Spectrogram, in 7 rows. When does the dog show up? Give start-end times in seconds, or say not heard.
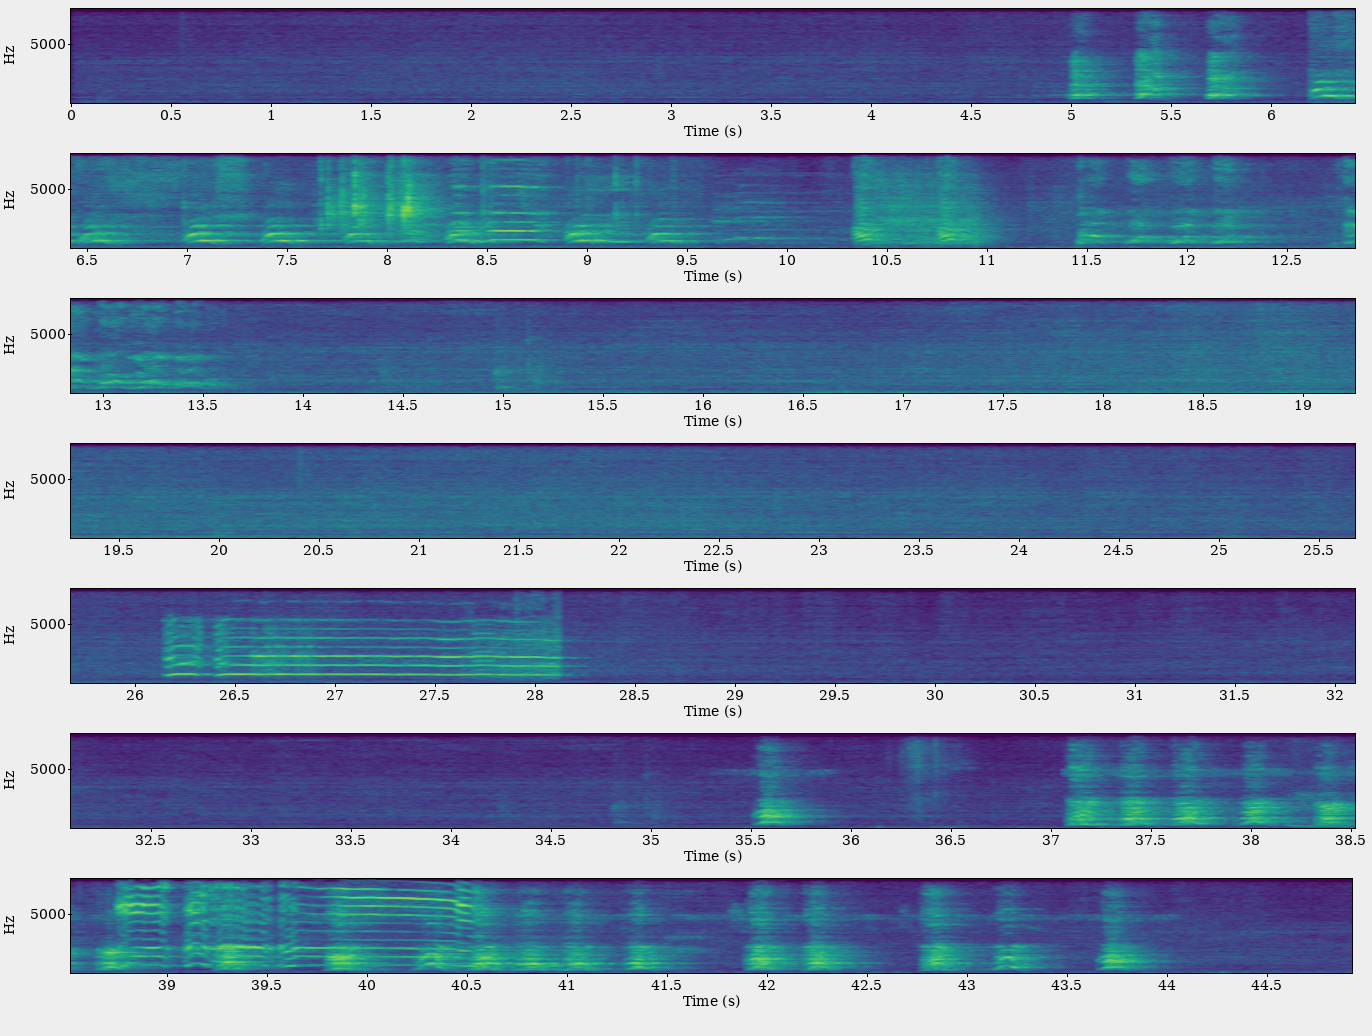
5.0-13.8, 35.5-44.3.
